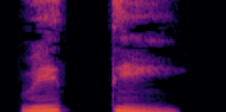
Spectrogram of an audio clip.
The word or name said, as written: ವೀಥಿ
